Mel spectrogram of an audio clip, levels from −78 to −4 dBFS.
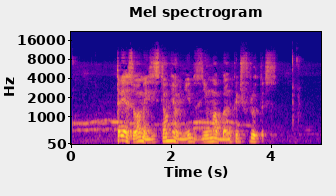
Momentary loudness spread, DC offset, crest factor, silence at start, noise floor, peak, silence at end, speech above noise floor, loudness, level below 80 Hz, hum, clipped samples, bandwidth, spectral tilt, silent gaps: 20 LU; under 0.1%; 18 dB; 0.05 s; -39 dBFS; 0 dBFS; 0.45 s; 23 dB; -16 LUFS; -54 dBFS; none; under 0.1%; 13 kHz; -4.5 dB/octave; none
